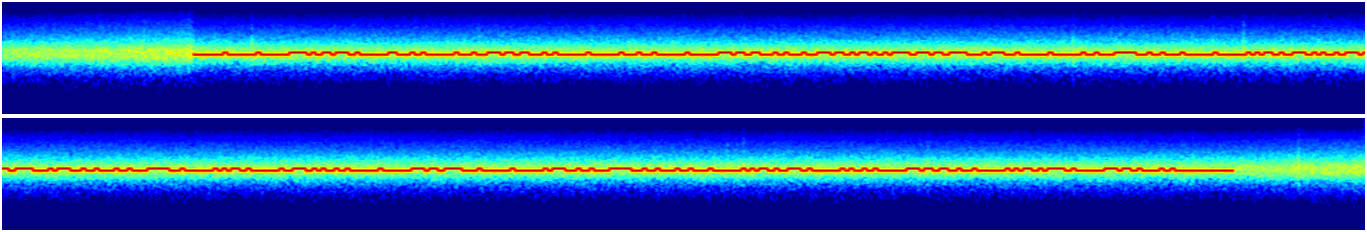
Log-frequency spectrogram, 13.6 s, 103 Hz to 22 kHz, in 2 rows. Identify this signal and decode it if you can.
RTTY (45.45 baud, 170 Hz shift), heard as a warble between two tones, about 1850 Hz centre, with radio static. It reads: CQ CQ CQ DE OZ5SAF OZ5SAF OZ5SAF PSE K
